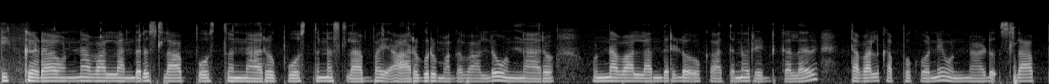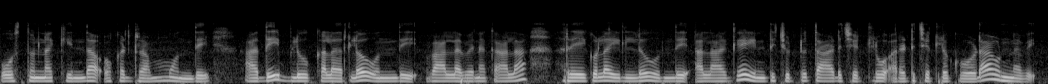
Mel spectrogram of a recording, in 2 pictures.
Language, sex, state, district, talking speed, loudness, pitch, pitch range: Telugu, female, Telangana, Komaram Bheem, 130 wpm, -21 LUFS, 150 Hz, 145-160 Hz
